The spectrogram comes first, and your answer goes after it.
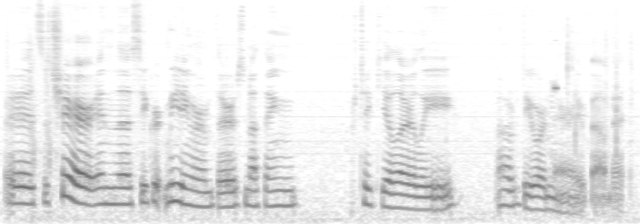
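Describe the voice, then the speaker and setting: A woman's voice: fairly low pitch, moderate pace, a little mellow. A woman streaming a game playthrough, reading and translating dialogue in a casual, thinking-aloud way with fillers. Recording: faint game music behind.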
